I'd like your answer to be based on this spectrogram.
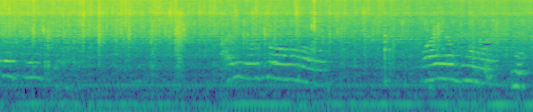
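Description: Chopped green banana peel with dried and green chillies fries in a pan, a continuous close sizzle broken by stirring scrapes and a few faint tonal squeaks.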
